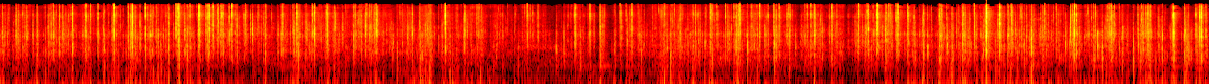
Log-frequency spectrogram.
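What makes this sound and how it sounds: Fingertips rapidly tap and press the plastic keys and hollow case of a hand-sized silver and grey plastic desktop calculator held up close. The result is a dense, continuous stream of dry, bright plastic clicks and crinkly taps that stop instantly, with no ring, for about fifteen seconds.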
